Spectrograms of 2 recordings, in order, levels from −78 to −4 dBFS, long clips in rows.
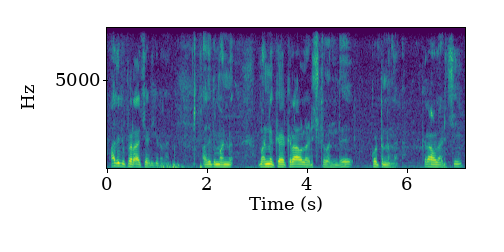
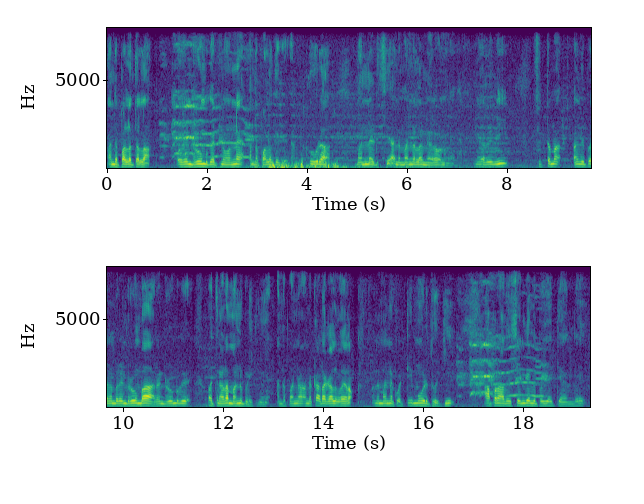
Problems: none marked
